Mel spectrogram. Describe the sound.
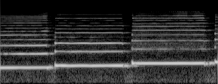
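An alto recorder, the kind children play at school, sounds three clear, sustained whistle-like notes, each stepping slightly higher in pitch. The tone is bright, steady and loud, with no voices.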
